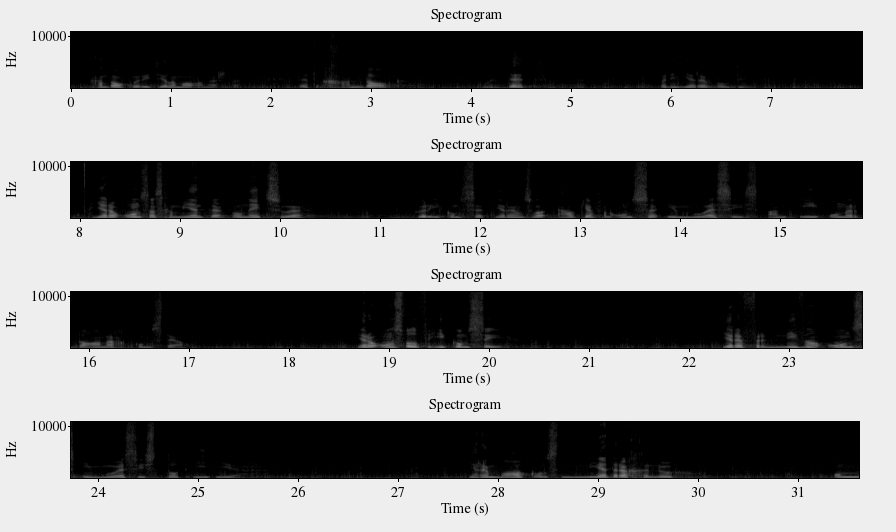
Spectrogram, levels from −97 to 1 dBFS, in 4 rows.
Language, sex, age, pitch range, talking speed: English, male, 50-69, 105-155 Hz, 110 wpm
